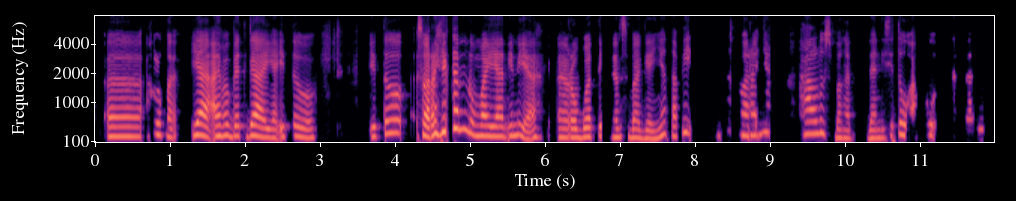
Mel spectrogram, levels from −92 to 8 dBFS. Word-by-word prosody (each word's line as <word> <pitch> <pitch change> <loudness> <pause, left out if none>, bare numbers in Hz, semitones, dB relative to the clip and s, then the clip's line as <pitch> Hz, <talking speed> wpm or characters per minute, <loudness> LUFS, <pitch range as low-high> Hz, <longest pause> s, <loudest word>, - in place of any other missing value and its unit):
eee, 225 0 +1
aku - - -20
lupa 215 -5 -4 0.2
iya 250 -2 +6
"I'm 235 +1 +4
a 250 - +1
Bad 230 0 -1
Guy" 210 -5 +4
ya - - -4
itu, 215 -3 -2 0.7
itu 220 +6 -2 0.4
suaranya 265 +7 +7
kan 410 -1 +7
lumayan 230 -3 +3
ini 245 +1 0
ya, 190 - 0 0.3
eee, 200 -1 0
robotik 210 +3 +1
dan 200 +1 0
sebagainya 195 +1 -2
tapi, 305 +8 -2 0.4
itu 360 +10 -19
suaranya 245 +4 -2 0.5
halus 285 0 0
banget 185 -2 -3 0.2
dan 185 0 -2
di - - -7
situ 270 - -2
aku 245 +3 -8 0.2
tertarik. 390 - -13
225 Hz, 150 wpm, -23 LUFS, 205-250 Hz, 0.7 s, suaranya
